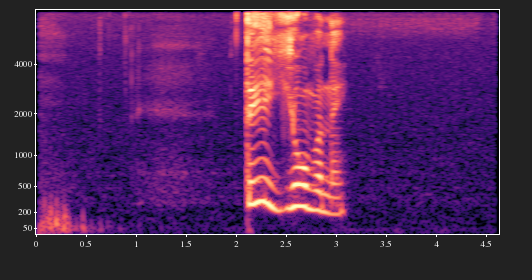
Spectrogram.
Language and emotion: Russian, angry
